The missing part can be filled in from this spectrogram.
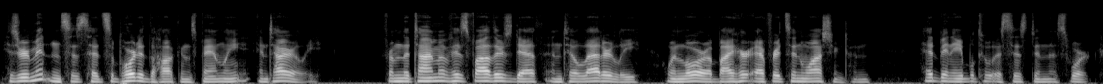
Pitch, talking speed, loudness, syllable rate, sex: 135 Hz, 175 wpm, -19 LUFS, 5.6 syllables/s, male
